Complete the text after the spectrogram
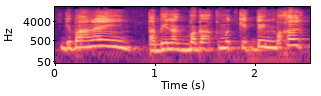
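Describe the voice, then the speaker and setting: A woman's voice: fairly high pitch, fairly quick, lightly acted. A woman playing a nagging, advice-giving acquaintance in a comedy drama, speaking with an Ilocano accent. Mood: insistent advice.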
